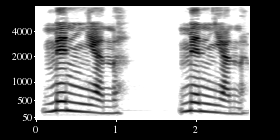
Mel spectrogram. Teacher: and produce what it is is when you're making a consonant you're pushing the middle of the of your tongue up to the top of your mouth otherwise known as your pallet and you're doing this at the same time as you're articulating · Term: palatalization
